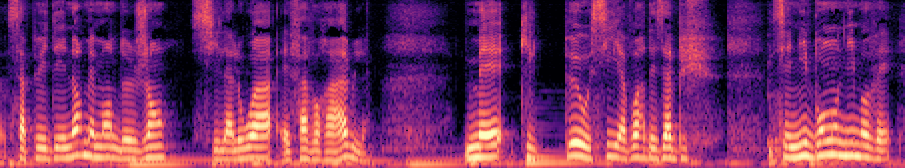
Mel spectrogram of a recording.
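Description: A woman from Belgium speaks in a mellow, fairly low voice, hesitant and careful, filling her pauses with soft fillers. Faint music plays quietly behind her. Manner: hesitant, weighing words with many fillers. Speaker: discussion participant. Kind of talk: casual discussion.

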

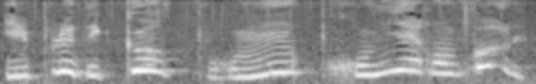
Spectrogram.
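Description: A woman's voice: very high voice, expressive, measured pace, dark tone. A woman voicing an eager, determined young male eagle in a storybook, spirited and exclaiming. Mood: indignant. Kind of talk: storybook voice acting.

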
